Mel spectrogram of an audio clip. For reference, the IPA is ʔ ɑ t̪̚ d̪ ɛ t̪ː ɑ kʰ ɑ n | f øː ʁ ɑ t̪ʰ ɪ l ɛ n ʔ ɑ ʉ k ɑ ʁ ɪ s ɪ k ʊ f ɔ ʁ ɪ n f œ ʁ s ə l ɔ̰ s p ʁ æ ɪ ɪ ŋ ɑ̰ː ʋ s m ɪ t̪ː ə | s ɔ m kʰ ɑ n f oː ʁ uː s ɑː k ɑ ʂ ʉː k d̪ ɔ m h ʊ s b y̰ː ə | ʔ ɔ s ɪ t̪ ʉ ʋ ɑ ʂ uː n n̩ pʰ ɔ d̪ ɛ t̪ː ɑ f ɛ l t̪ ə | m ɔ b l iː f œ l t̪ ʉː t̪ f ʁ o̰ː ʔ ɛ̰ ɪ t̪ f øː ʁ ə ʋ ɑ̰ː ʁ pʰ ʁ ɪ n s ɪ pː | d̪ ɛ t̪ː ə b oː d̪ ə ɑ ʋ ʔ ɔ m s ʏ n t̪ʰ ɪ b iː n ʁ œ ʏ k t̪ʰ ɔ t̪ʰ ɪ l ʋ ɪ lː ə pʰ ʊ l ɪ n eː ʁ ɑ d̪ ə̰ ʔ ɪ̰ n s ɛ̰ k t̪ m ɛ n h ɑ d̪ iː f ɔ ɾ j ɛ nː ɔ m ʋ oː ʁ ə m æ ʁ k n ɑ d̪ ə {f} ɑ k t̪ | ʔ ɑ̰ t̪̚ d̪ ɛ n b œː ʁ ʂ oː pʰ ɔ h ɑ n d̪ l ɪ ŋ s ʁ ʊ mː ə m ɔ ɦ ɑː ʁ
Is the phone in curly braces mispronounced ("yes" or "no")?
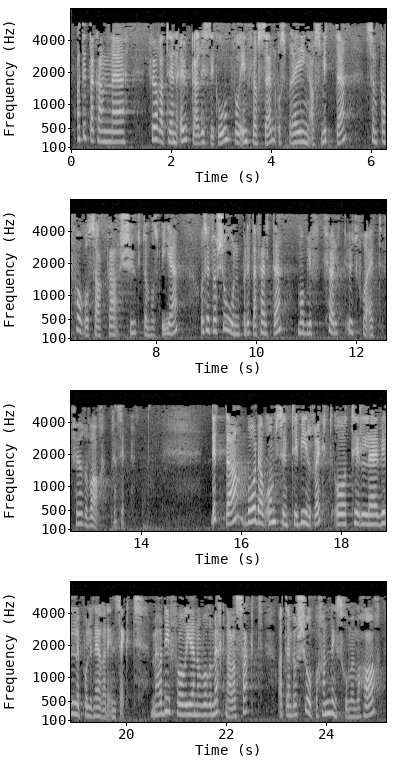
yes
